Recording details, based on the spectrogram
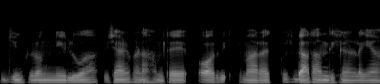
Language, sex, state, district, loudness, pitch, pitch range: Hindi, male, Uttarakhand, Tehri Garhwal, -36 LUFS, 100 Hz, 100-105 Hz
